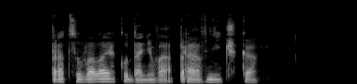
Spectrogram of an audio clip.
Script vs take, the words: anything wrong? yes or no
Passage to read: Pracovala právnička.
yes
